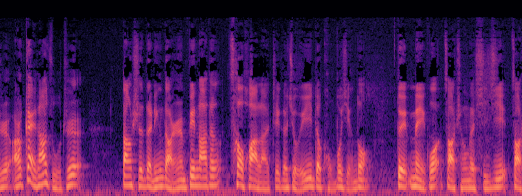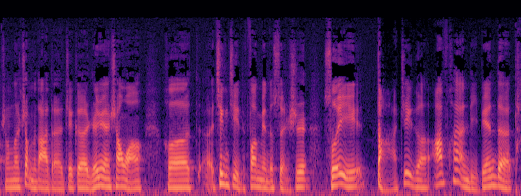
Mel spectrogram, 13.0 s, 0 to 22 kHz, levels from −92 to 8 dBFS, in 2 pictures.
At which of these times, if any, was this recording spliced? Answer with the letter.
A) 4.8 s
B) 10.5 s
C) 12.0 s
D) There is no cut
D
